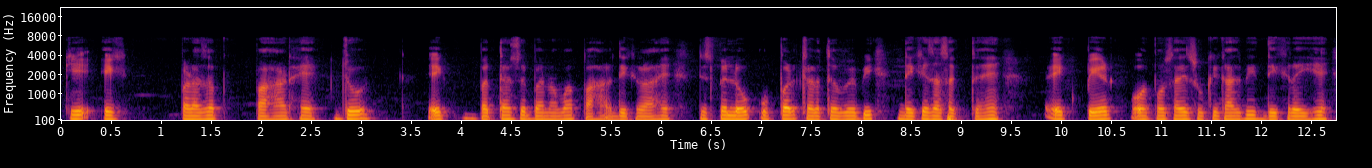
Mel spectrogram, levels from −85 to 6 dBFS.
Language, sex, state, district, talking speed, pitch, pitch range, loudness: Hindi, male, Chhattisgarh, Jashpur, 170 wpm, 125 Hz, 120-130 Hz, -18 LUFS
